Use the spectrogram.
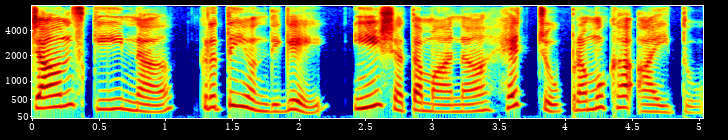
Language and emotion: Kannada, neutral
